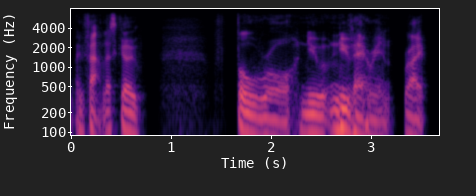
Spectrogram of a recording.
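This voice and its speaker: A man giving a live-streamed photo editing tutorial, relaxed and thinking aloud with frequent ums. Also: low voice, measured pace, muffled recording.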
